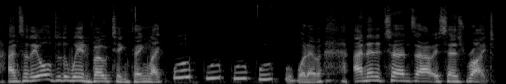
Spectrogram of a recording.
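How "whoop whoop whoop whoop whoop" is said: high playful whoop noises; mock whoops. Describing the immortals' vote, playful high whoops. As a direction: chirp them out like a strange ritual. Imitating weird voting noises.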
